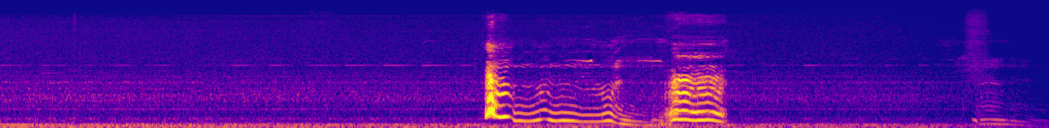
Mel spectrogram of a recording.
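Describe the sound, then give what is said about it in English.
Two dogs, Nessa and Pluto, let out a few wavering, drawn-out howls and yowls at a passing train, over the steady low rumble of the train, with a brief fainter howl near the end. “Oh gosh, our dog Nessa always has something to say.”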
